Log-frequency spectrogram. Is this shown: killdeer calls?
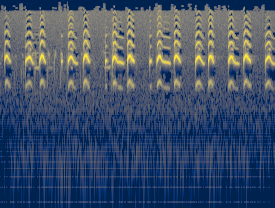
yes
